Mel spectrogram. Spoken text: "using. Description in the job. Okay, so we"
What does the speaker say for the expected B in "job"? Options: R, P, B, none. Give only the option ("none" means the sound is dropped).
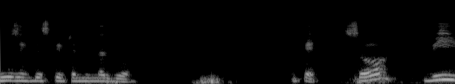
none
